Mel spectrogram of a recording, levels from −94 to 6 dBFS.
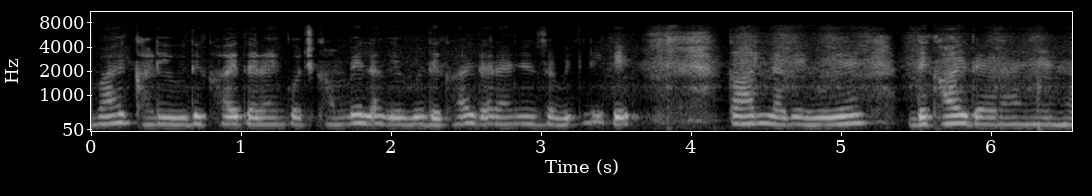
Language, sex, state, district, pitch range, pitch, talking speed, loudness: Hindi, female, Rajasthan, Churu, 195-220 Hz, 200 Hz, 230 wpm, -35 LUFS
